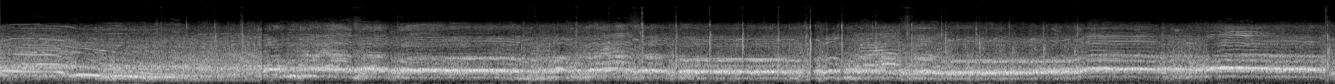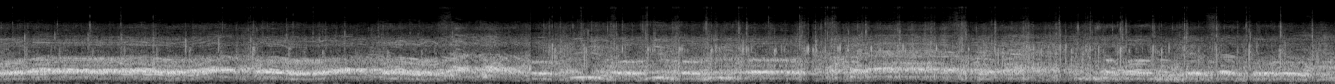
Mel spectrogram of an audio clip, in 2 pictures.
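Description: A large stadium crowd sings a chant in unison, loud and close.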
